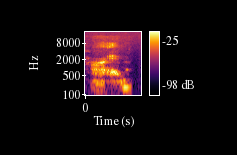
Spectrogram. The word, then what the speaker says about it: thyme: I know that looks like thyme but it's pronounced thyme yes we're gonna need a little time is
